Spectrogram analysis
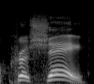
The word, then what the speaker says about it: Crochet: Oh, crochet. Thank you. It's pronounced like sewing. Thank you, Scott Wheeler. We've got Garrett Crochet up to bat and Scott Wheeler for the win.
